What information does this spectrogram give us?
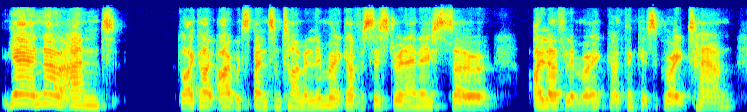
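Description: A woman hosts a relaxed podcast chat with a friend. Her voice sits in a middle register. She talks loosely and keeps restarting her sentences. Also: medium pitch, moderate pace. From moved to Ireland in 2000. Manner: chatty, warm with a friend, many fillers and restarts. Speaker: podcast host. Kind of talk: casual interview chat.

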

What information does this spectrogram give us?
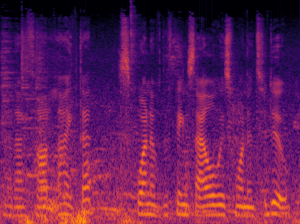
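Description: A woman's voice: fairly low pitch, expressive, a little fast, over loud music. A woman from the Netherlands with a Dutch accent, answering casually as an interview guest. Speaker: interview guest, yoga teacher. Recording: crowd chatter behind.

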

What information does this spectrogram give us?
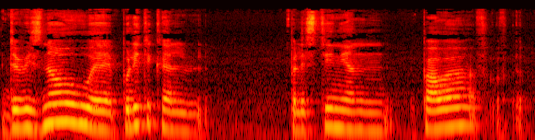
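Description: A woman's voice: lowish voice, steady tone, slow, dark tone. A woman from Israel, answering in a thoughtful interview and hesitating and restarting as she looks for words. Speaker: interview guest.

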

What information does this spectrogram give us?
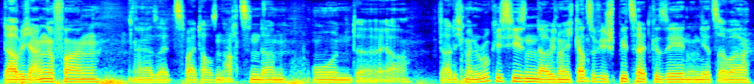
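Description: A 19-year-old man answers briefly and easily. His voice is low and gravelly, with a dark, warm tone. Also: fairly even intonation, a little fast, hardly any pauses. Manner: laid-back, brief replies. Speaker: junior football player guest. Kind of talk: interview answers.

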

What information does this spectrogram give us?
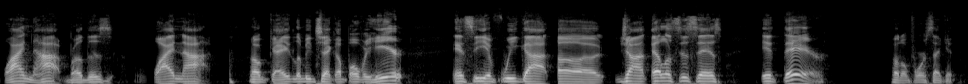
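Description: A man's voice: mid-range voice, unhurried, a bit bright, dry recording, studio quality. A man hosting a casual livestream as a dating coach, reading viewer comments aloud in a joking, rambling way and laughing often. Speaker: dating coach and show host.

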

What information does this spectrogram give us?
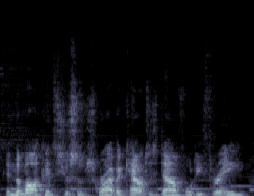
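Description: An actor playing a solemn comedy newsreader, reading a mock bulletin in a deadpan, formal manner. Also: male voice, on the high side, fast talker, soft background music.

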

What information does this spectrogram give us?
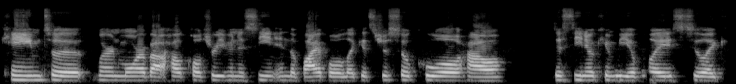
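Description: Woman host, flat delivery, affirming and casual with lots of fillers. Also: medium pitch, moderate pace. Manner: warmly affirming, with many "like" fillers. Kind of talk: casual podcast chat.

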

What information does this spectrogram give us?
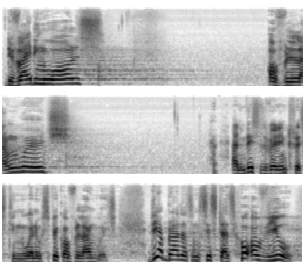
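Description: A man from Uganda whose first language is Luganda, preaching a sermon in slow, measured short phrases. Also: high-pitched, animated. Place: church. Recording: long reverb of a large hall.

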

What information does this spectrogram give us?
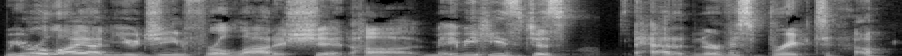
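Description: Casual podcast co-host, mid-pitched and lively, with a dry, joking edge. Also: a little slow, husky. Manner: wry, joking. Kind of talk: casual humorous chat recapping an old cartoon.

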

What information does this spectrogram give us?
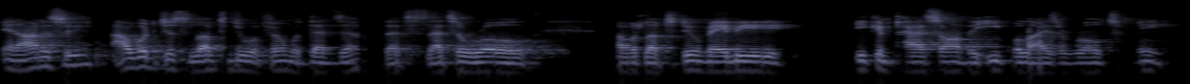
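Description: A man with a deep baritone voice, talking earnestly as an actor guest in a casual interview, often pausing to correct himself. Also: a little mellow. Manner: earnest, thoughtful, self-correcting. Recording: roomy, slightly dull sound.

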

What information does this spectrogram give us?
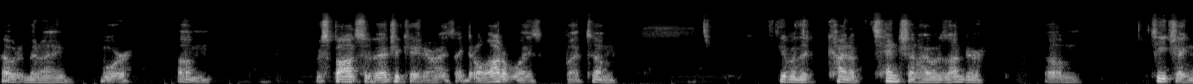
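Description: An older playwright and former teacher reflecting on his work in a halting manner, with long pauses and a rough voice. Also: fairly low pitch, a little hiss or hum. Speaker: playwright and retired educator. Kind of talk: reflective discussion of own work.

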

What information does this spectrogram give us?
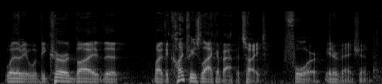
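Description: Low-voiced analytical man on a panel. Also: vocal fry. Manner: measured, analytical, builds long qualified sentences. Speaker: panelist, international relations professor. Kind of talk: extemporaneous political analysis on a panel. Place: live event space before an audience.

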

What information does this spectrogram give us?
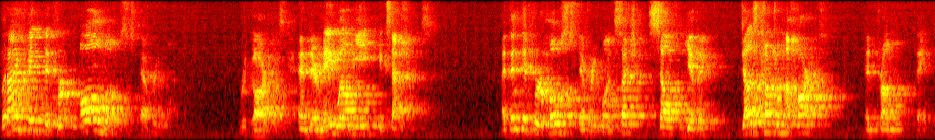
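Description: A man's voice: fairly high pitch, very animated, slow, fairly bright tone. Male preacher in a very echoey hall. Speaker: pastor preaching. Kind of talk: sermon. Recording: distant mic in echoey hall, dull, faintly noisy.

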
